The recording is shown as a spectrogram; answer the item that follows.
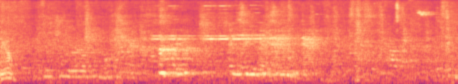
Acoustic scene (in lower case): subway station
